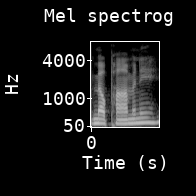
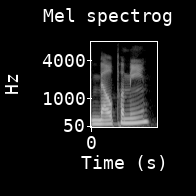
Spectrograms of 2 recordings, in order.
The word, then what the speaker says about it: Melpomene: almost all of the names so instead of melp hominy it would be melpomene for instance mm-hmm so we aren't real good with proper pronunciation here I see that's we say we're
